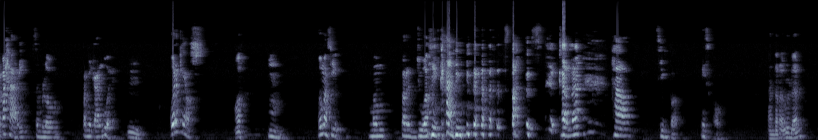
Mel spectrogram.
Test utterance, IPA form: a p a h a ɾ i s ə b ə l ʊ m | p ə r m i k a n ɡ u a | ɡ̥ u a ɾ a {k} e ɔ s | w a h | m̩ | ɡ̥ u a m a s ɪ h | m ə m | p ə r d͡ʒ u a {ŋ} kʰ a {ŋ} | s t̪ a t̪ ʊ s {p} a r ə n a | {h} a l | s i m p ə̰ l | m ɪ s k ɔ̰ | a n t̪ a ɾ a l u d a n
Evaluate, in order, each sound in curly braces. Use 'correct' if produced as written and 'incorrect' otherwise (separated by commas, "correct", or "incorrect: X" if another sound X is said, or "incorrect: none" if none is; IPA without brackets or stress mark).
correct, correct, incorrect: n, incorrect: k, correct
